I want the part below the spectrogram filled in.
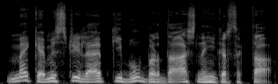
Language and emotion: Urdu, disgusted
